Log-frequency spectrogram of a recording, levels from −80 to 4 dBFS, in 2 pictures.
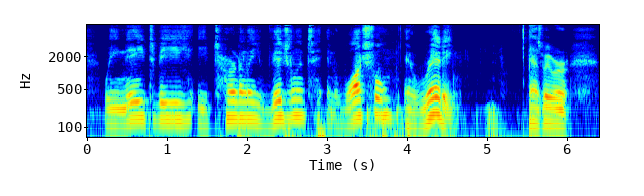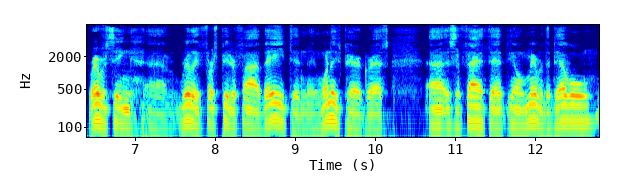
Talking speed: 170 wpm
